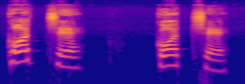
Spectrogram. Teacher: The ch sound is a TS combination. Coche, coche, car is coche with a TS spelling.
